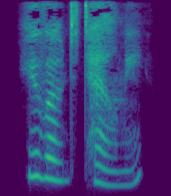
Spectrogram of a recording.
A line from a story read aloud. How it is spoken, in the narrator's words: I ask in an innocent voice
